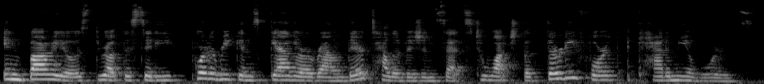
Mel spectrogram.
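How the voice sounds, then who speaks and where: Woman, medium pitch, expressive read-aloud host, picture-book narration, deliberate emphatic phrasing.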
